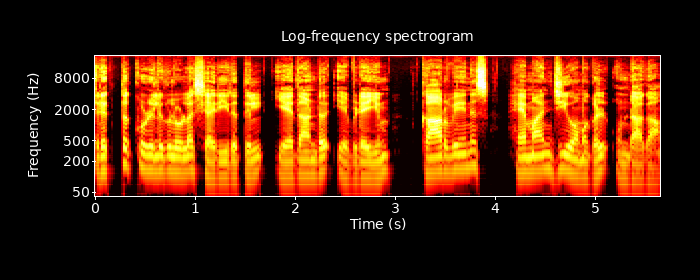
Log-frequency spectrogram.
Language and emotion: Malayalam, neutral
